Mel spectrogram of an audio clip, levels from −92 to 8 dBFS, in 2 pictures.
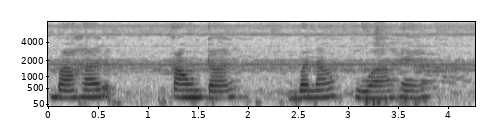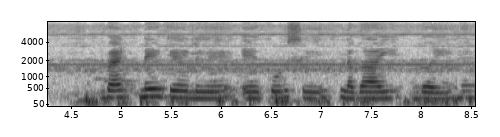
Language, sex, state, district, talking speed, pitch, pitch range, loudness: Hindi, male, Rajasthan, Bikaner, 90 wpm, 215 Hz, 195-225 Hz, -16 LUFS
